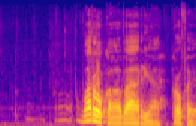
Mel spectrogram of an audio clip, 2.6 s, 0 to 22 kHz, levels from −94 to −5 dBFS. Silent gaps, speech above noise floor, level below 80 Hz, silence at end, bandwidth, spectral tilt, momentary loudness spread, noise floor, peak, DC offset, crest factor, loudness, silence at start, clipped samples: none; 35 dB; -48 dBFS; 0 s; 17 kHz; -7 dB/octave; 11 LU; -50 dBFS; 0 dBFS; under 0.1%; 16 dB; -15 LUFS; 1.05 s; under 0.1%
